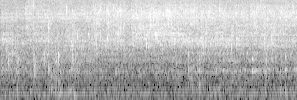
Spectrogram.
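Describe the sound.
Water runs steadily from a tap into a sink while someone washes their face, a continuous hissing splash at an even, moderate level with small irregular spatters.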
